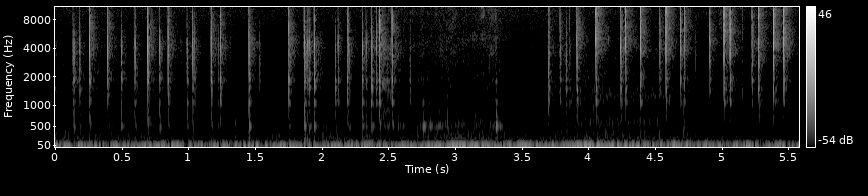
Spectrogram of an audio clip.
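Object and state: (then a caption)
Plastic bottle tapped with fingernails. Long nails tap rapidly on the label of a pink plastic toner bottle filled with liquid, making a quick, irregular run of short, bright clicks. Each tap dies away almost instantly over a steady low hum.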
